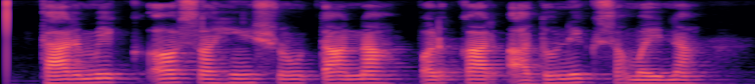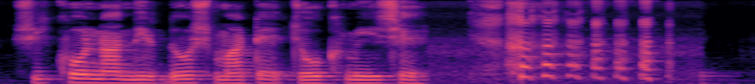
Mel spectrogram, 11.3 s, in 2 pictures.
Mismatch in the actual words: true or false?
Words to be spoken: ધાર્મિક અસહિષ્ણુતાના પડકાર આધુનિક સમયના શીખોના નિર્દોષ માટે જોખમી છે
false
